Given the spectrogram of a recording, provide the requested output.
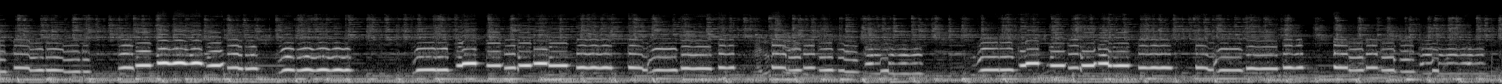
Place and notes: A flute player from Chile performing by the canal to a playback track.
Sunny Sunday, summer has just started, after a humid midsummer night.
Recorded on a Sony PCM100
